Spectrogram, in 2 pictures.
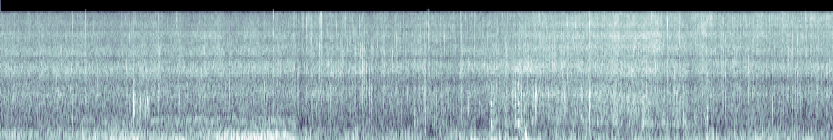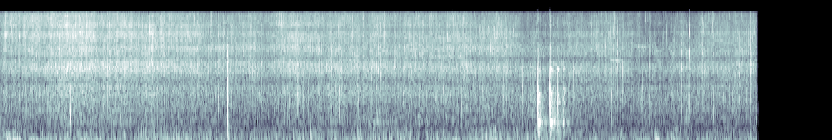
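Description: Bacon, egg and greens frying in a wide steel pan over an open fire: a steady sizzle with small pops and crackles. A brief clatter of sharp knocks comes about fourteen seconds in, and the sound cuts off suddenly near the end.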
